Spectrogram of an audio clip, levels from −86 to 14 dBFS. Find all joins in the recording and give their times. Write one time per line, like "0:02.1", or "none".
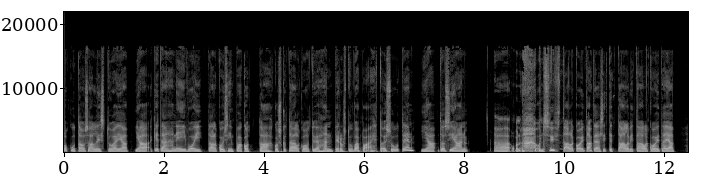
0:01.3
0:07.0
